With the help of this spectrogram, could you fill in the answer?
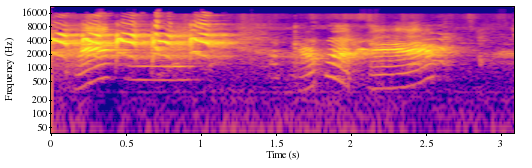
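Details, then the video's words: Parrot calls in harsh high squawks with a thin steady whistle-like tone beneath, then a pair of sharp downward-swooping screeches. "Parrot Natural Sounds Compilation | Parrot Sounds |Baby Parrot Sound"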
